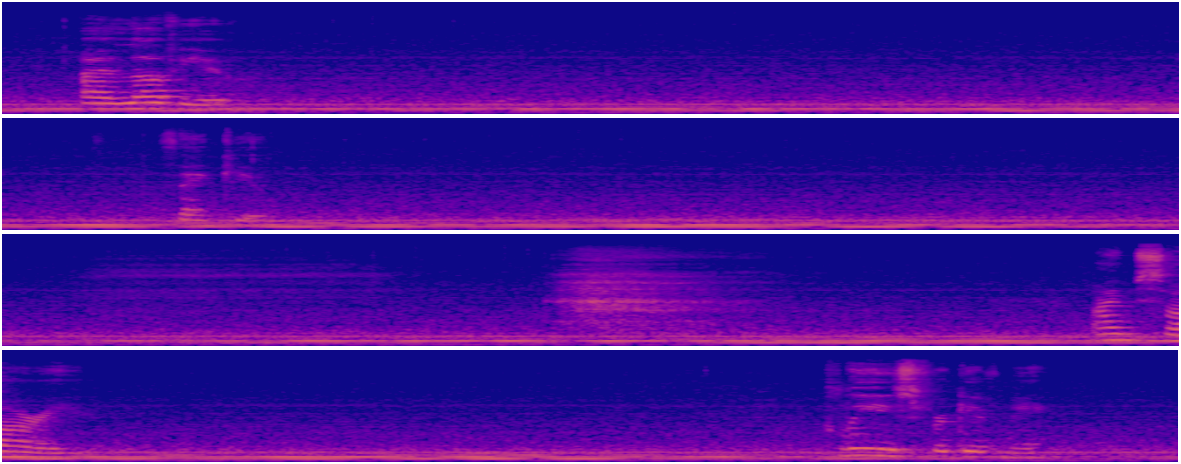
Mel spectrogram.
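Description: A woman speaks softly and briefly, close by.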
